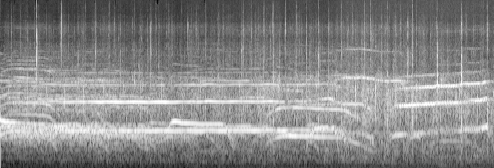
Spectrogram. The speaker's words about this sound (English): And on bass and vocals, please give a warm round of applause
